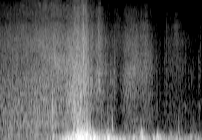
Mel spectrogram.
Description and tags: thud bassy slam
bassy, slam, thud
